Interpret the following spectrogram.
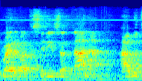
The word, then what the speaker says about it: Santa Ana: And if native Spanish speakers were going to combine them, you'd use a process of elision and call it Santana.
